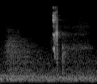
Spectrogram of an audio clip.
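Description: A ceramic tip on a white cane taps once against concrete, giving a short, bright click that dies away almost at once over a faint steady background. The tip sounds like a regular cane tip, not metallic.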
